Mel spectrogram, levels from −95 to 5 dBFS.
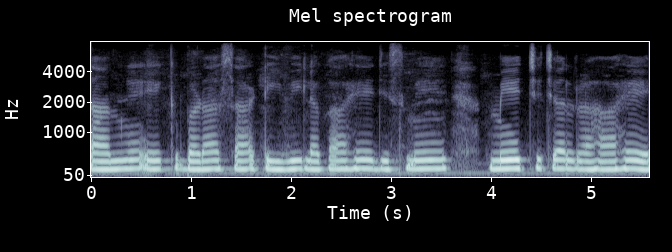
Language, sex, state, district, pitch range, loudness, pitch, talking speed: Hindi, female, Bihar, Patna, 180-195 Hz, -14 LUFS, 190 Hz, 120 wpm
